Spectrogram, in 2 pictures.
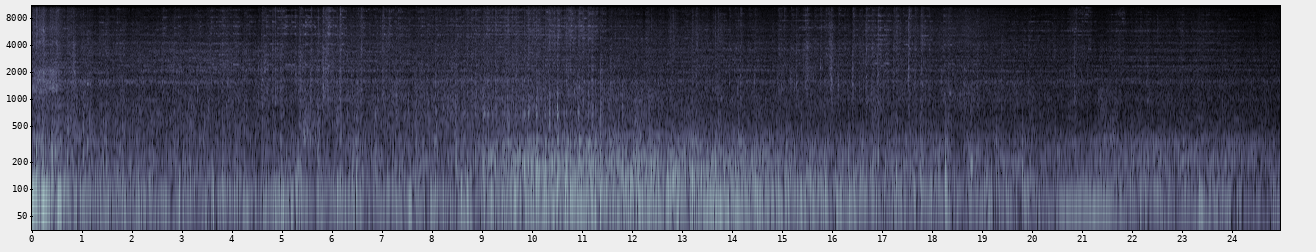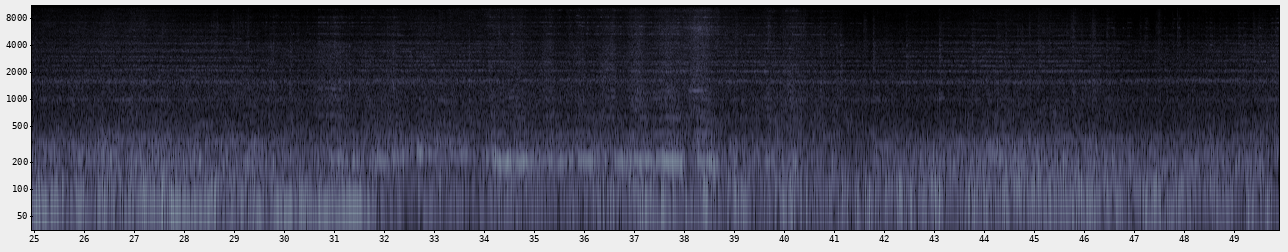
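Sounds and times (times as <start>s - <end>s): wheels clattering over rail joints: 0.0s - 22.9s
freight train rolling past: 0.0s - 49.9s.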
